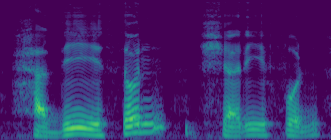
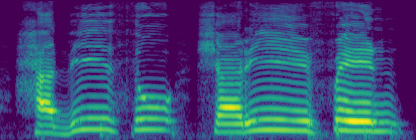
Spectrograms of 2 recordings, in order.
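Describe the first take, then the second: First: Both words end with the sound 'un'. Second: The first ends in 'u', the second in 'in'. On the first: The second word describes the first. The speaker calls it right. "ini bacaannya adalah hadithun syarifun, dengan menjadikan ini sebagai man'ut, ini sebagai na'at" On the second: The first word is possessed by the second. The speaker calls it wrong. "Tidak mungkin kemudian ini dibaca hadithu syarifin"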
